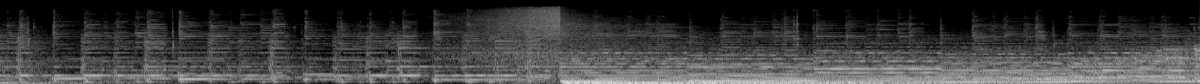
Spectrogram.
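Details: No animal sound, only steady instrumental music with soft plucked notes that swell into a fuller, louder arrangement halfway through.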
